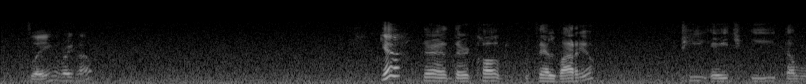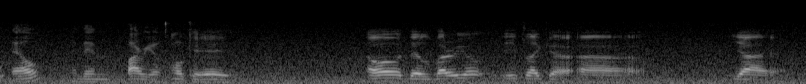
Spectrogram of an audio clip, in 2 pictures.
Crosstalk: none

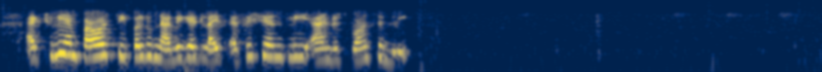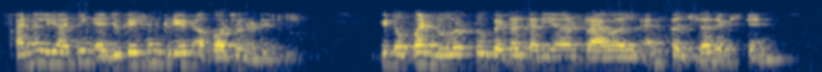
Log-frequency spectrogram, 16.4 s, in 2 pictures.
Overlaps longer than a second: none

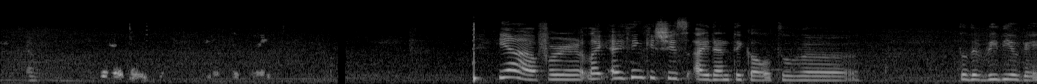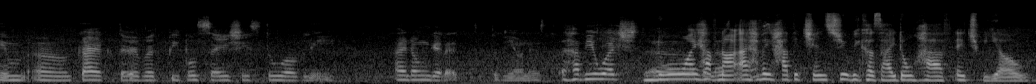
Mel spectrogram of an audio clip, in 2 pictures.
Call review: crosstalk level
present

